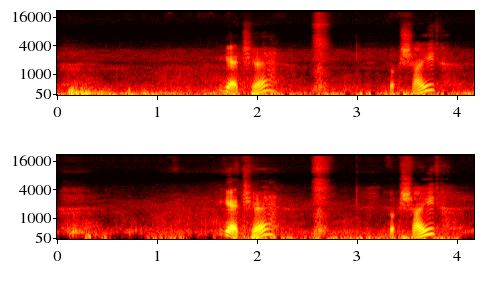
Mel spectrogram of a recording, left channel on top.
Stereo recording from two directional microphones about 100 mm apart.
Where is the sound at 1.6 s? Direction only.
20° left (ahead or behind).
